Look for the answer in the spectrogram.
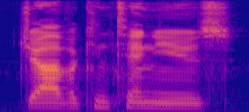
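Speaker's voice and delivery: ordinary talk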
